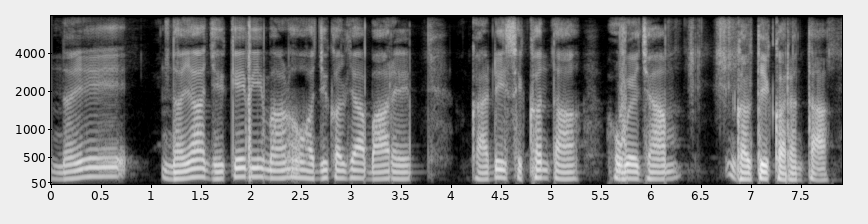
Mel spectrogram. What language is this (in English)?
Sindhi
